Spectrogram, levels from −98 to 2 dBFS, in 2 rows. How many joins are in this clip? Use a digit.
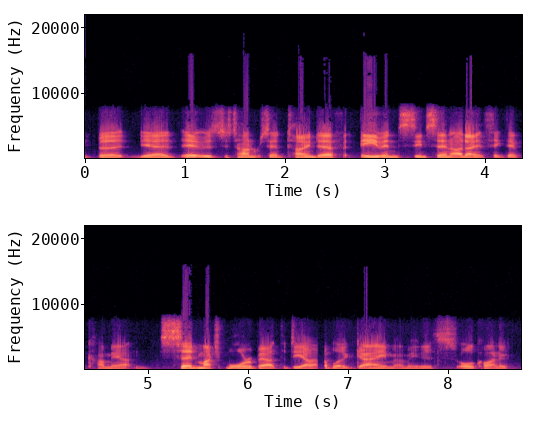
1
